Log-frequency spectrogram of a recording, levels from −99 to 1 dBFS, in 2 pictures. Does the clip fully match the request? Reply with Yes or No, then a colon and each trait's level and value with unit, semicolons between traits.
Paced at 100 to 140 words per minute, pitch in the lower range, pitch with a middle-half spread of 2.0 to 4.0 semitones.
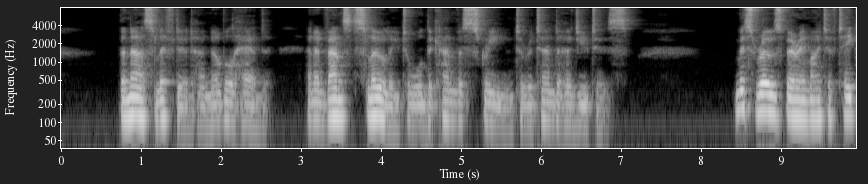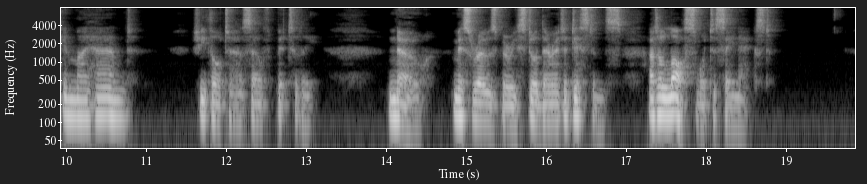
Yes: slow, 135 wpm; low, 110 Hz; average, 3.7 semitones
